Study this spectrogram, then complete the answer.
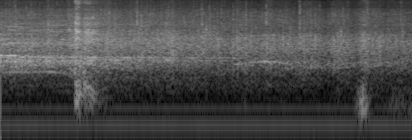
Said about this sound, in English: Let's go ahead and keep them hand claps going for Mr. and Mrs.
